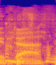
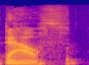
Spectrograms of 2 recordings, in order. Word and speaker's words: doth: No, gosh, he didn't say doth, he said douth. Shep is douth.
